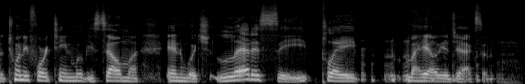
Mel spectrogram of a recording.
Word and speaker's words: Ledisi: I never know how to pronounce her name. – It's Ledisi. It's Ledisi. Okay, all right, it's Ledisi, who some people may know as an R&B singer.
